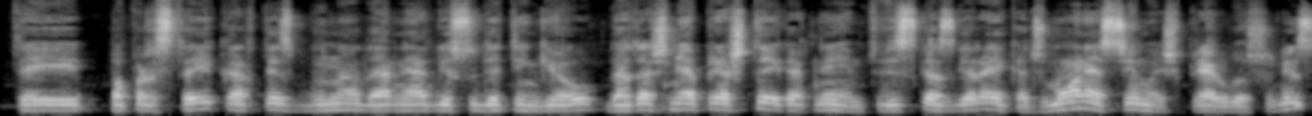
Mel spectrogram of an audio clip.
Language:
Lithuanian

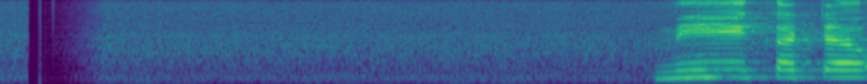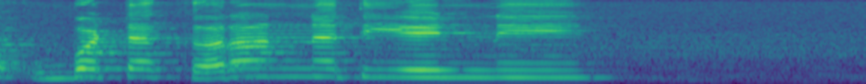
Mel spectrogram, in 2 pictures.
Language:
Sinhala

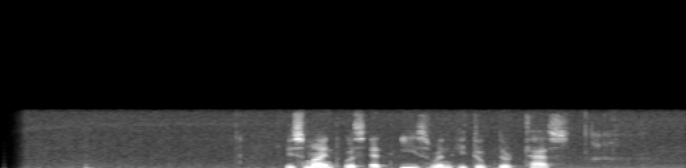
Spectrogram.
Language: Javanese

